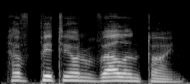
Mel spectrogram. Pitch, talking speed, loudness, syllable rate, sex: 155 Hz, 125 wpm, -16 LUFS, 5.0 syllables/s, male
